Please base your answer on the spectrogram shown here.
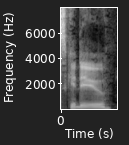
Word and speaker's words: Skiddo: It is pronounced Skidoo. I don't pick the names. That's just how it's pronounced.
